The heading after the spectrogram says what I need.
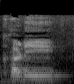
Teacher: ਜਿੱਥੇ ਖੜਨ ਦਾ ਵਾਚਕ ਹੋਵੇ ਉਥੇ ਭਾਰਾ ਉਚਾਰਨ ਕਰਨਾ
